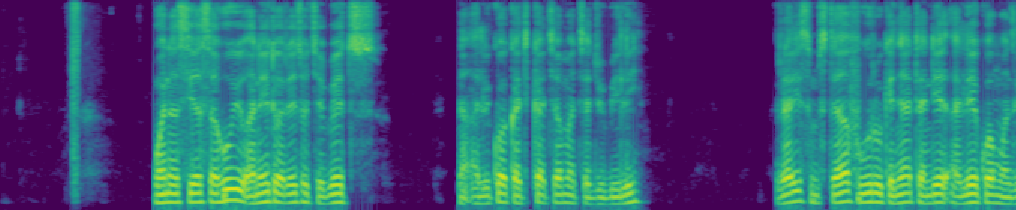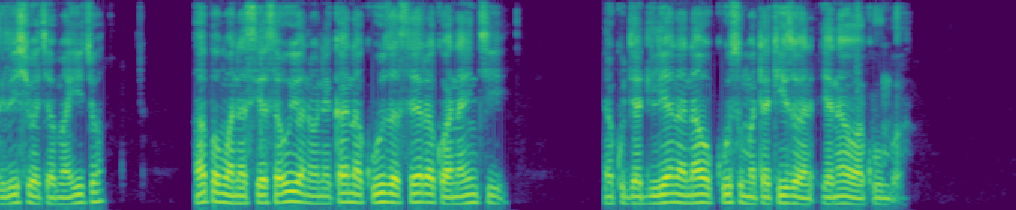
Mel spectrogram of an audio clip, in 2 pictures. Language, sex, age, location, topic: Swahili, male, 18-24, Kisumu, government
